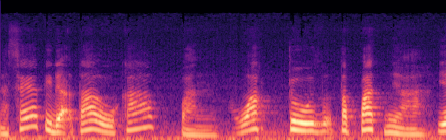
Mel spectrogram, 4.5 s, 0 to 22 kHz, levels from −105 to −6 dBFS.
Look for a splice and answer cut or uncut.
cut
